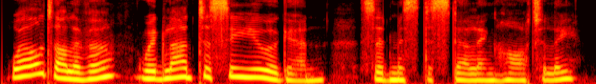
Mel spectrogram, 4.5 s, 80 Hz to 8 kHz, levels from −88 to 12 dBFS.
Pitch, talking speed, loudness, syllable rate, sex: 220 Hz, 160 wpm, -17 LUFS, 4.9 syllables/s, female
